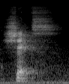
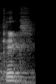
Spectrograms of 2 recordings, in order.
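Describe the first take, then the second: First: The word begins with a soft sh sound. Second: The word begins with a hard k sound. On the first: This is how people from one local region say it. "where I'm from, Gothenburg, we say it differently. The K becomes like a sh" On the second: This is how most speakers say it. "people say kex"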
